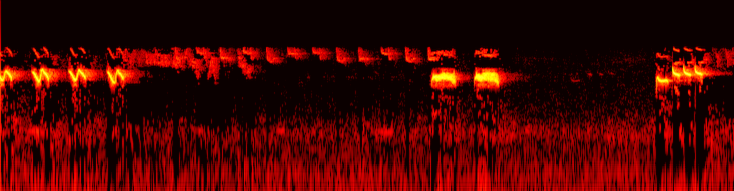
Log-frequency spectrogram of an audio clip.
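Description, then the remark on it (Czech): A song thrush sings loudly and clearly with no other sound around, repeating short bright phrases in bursts, with a thin twittering stretch between them and pauses of silence. “Jednoho rána se z čista jasna do stichlé zmrzlé přírody ozve jejich radostný hlasitý zpěv.”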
